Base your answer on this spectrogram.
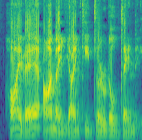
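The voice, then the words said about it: Put-on Midwestern American accent. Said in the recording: “we will each say it in an American accent ... a quintessential, you know, Midwestern accent ... somebody from Joliet, Illinois didn't just walk in their recording studio. That was me.”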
